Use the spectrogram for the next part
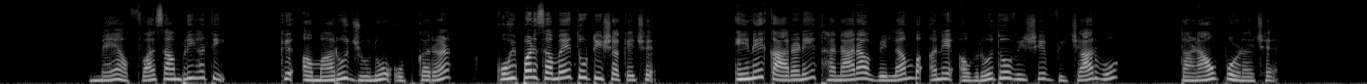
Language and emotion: Gujarati, fearful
